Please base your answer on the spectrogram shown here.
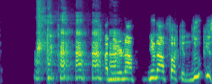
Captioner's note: laughing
